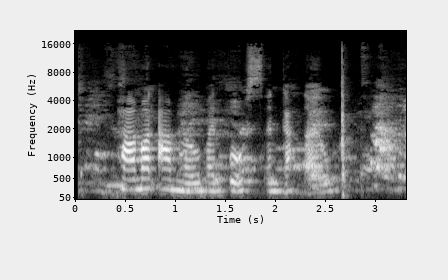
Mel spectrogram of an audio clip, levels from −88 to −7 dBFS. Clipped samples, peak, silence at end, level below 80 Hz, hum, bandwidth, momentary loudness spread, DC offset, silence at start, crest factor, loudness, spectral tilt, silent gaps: under 0.1%; -2 dBFS; 0 s; -58 dBFS; none; 16 kHz; 12 LU; under 0.1%; 0.05 s; 16 dB; -17 LUFS; -4.5 dB/octave; none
